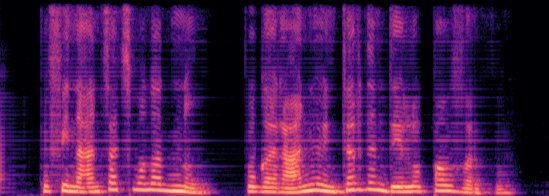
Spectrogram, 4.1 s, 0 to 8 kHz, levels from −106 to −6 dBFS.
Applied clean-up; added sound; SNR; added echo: neural mask model DeepFilterNet 3.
